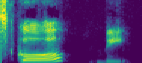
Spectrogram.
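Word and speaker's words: scurvy: बच्चे बहुत गलत प्रोनाउंसिएशंस करते हैं स्कर्वी की, ठीक है? कुछ ना कुछ बोलते हैं, एक गोइटर और स्कर्वी, इनकी pronunciations most of the children they do it wrong, so इट्स स्कर्वी.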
